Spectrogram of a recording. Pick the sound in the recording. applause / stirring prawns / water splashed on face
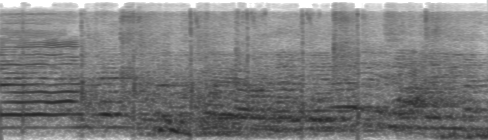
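applause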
